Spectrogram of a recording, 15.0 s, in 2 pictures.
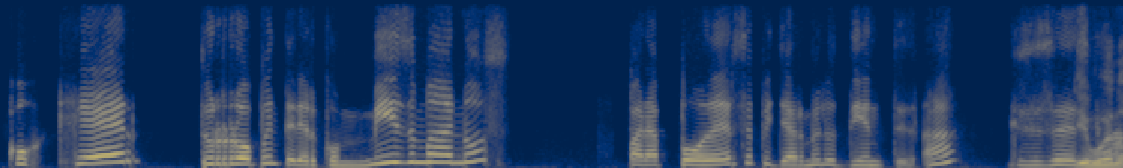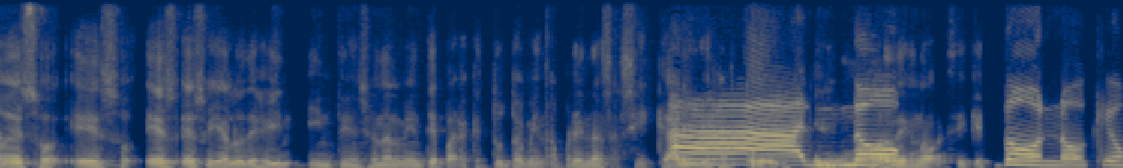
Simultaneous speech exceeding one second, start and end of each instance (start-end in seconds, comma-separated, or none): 11.9-13.7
